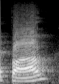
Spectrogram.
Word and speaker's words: palm: and next हमारे पास जो last one है पाम, उसमें हम सर्कल करेंगे L को बिकॉज L की जो साउंड है वो हमारे पास यहाँ पर साइलेंट है, PALM, तो L की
